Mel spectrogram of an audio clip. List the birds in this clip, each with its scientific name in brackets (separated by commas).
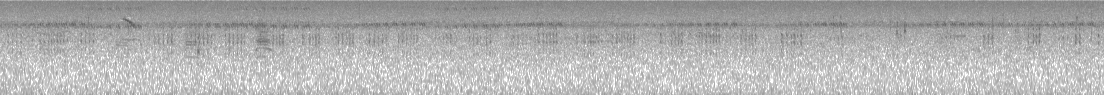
African Jacana (Actophilornis africanus)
